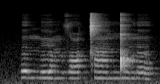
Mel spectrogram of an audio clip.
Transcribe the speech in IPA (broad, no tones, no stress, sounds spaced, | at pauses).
ə ŋ ø ŋ zˤ o ǀ ɐ̃ ŋ͡ǃ õ ɾ ə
